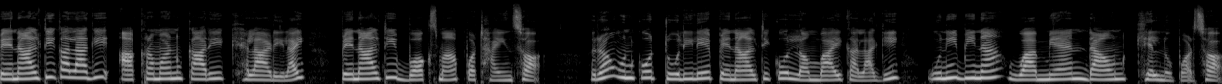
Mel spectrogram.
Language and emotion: Nepali, neutral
